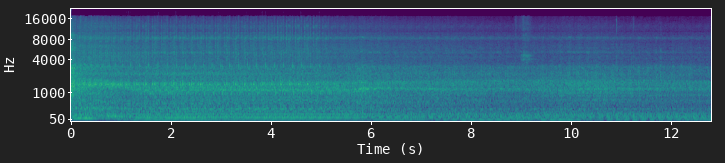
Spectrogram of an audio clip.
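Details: 2003 Ford F-250 6.0L Powerstroke diesel during startup testing: idling unevenly right after startup, lumpy beat near four per second with a wavering note; rough idle, possible misfire.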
